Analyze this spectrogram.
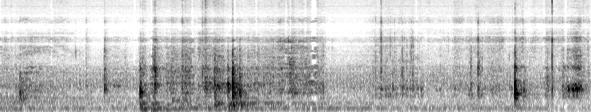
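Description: Cardboard lid being lifted off a large model kit box, with scattered light knocks, scrapes and rustling of paper and plastic-bagged parts as the box is opened.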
